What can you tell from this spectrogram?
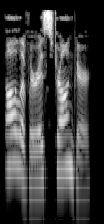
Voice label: user fast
